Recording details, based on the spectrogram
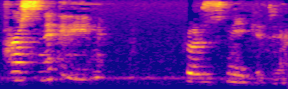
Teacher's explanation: So persnickety means придирчивый, hasty, picky person, yes? It's a 4-syllable word with stress on the second syllable.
